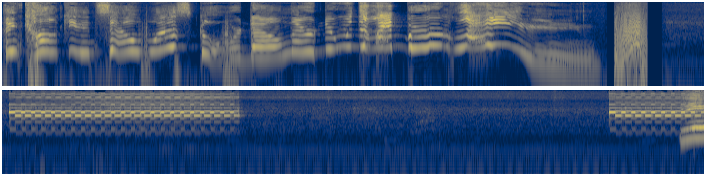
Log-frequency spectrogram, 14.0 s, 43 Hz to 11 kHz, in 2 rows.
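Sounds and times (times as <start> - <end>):
speech: 0.5 - 6.0
loud burst: 6.1 - 6.5
newly bought mobile flip phone ringing with a warbling electronic tone: 7.1 - 9.5, 13.1 - 13.9.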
